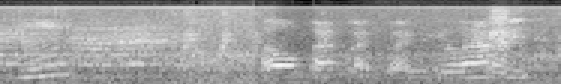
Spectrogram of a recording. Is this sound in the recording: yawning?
no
